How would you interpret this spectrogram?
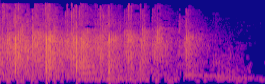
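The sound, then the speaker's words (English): An audience applauds, a dense crackle of many hands clapping at once that starts fairly loud and gradually thins and fades away over a couple of seconds. “See, you might, I don't need the clap.”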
